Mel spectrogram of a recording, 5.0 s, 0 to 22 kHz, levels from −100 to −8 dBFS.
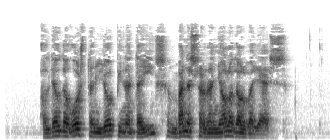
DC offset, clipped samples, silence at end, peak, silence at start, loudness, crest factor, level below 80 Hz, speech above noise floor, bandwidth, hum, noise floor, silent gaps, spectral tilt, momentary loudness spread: under 0.1%; under 0.1%; 0.7 s; -4 dBFS; 0.6 s; -21 LUFS; 18 dB; -66 dBFS; 48 dB; 10.5 kHz; none; -69 dBFS; none; -5 dB/octave; 9 LU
